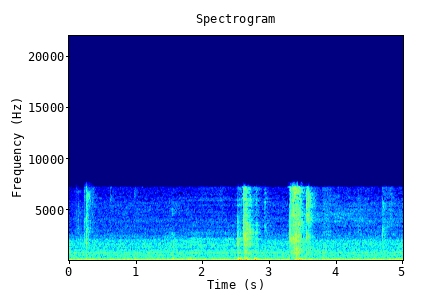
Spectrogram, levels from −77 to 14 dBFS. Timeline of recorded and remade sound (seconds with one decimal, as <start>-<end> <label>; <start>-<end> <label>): 0.0-1.8 recorded; 1.8-2.9 remade; 2.9-5.0 recorded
